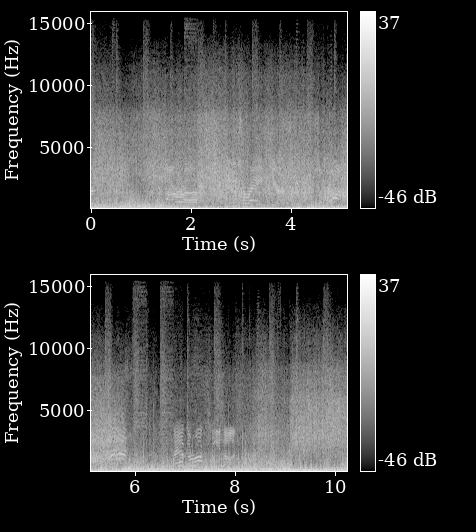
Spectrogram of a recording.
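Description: Steady rush of wind on the camera microphone as a skier moves downhill, mixed with skis scraping over wet, sticky snow.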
